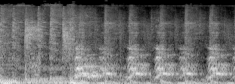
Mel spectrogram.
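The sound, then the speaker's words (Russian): Chukotka sled dogs barking: a loud, continuous run of many rhythmic barks and high yips, overlapping one another without a pause. “Ездовые собаки Чукотки – настоящие стайеры.”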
